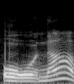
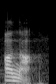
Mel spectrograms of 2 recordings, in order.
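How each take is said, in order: First: The first vowel is a full O sound. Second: The first vowel is reduced and weak. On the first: The speaker calls it wrong. "we pronounce it not O-na" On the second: The speaker calls it right. "it's re re reduced letter"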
